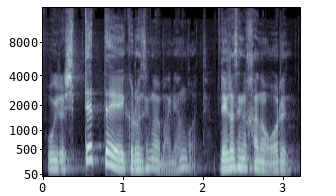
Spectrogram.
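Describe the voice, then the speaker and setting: A man in his thirties co-hosting a podcast, chatting casually and telling stories with animated, shifting delivery. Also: mid-range voice, very fast. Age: 30s. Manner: animated, storytelling, frequent agreeing hums. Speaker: podcast co-host. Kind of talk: casual chat.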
